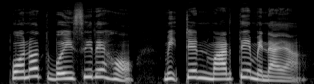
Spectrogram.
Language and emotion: Santali, neutral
